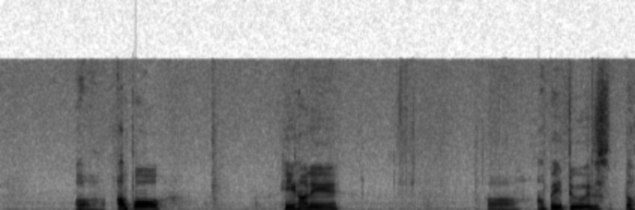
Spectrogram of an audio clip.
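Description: An elderly woman speaks slowly and clearly nearby, with long pauses.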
